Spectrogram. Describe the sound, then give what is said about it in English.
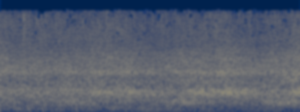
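A huge New York stadium crowd roars continuously as President George W. Bush strides to the mound to throw out the first pitch, a dense, steady wall of cheering voices that stays loud throughout, swelling slightly toward the end with no single voice standing out. “Bush confidently strode to the top of the mound wearing an FDNY quarter zip to throw out the first pitch, the New York crowd unleashed a loud, cathartic roar.”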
